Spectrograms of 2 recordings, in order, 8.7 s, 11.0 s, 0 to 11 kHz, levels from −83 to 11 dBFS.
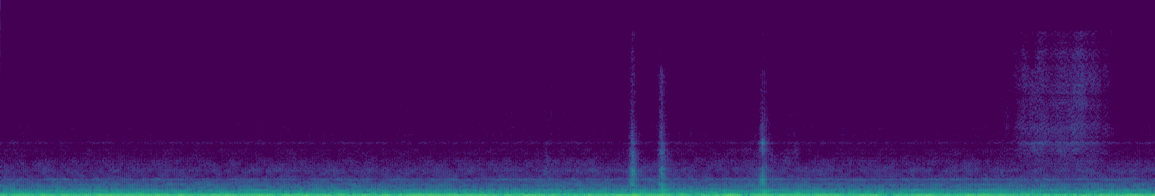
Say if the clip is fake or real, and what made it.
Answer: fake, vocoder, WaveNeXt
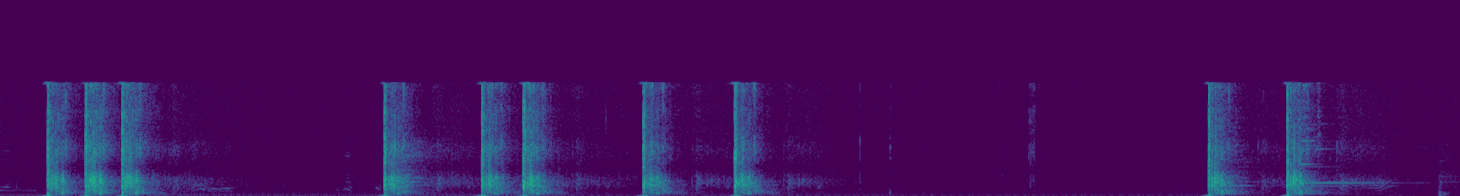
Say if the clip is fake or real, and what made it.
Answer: real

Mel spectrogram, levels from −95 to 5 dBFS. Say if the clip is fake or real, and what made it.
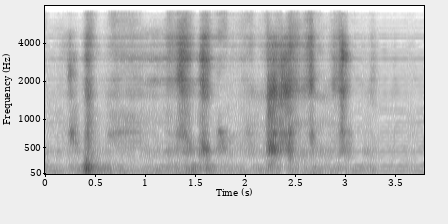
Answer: fake, vocoder, WaveNeXt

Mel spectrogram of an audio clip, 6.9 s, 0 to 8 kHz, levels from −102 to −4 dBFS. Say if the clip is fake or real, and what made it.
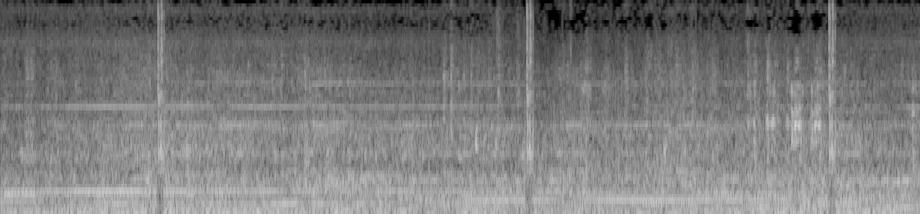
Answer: real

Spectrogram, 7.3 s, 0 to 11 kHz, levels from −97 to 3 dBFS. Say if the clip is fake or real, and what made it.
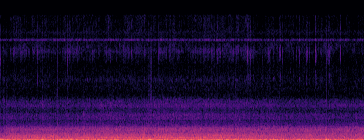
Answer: fake, vocoder, WaveNeXt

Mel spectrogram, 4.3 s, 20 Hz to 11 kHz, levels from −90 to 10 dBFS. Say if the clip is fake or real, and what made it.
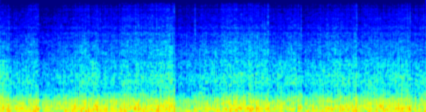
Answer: fake, vocoder, WaveNeXt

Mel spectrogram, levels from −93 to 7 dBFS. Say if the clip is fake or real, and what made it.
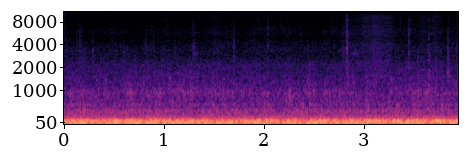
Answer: real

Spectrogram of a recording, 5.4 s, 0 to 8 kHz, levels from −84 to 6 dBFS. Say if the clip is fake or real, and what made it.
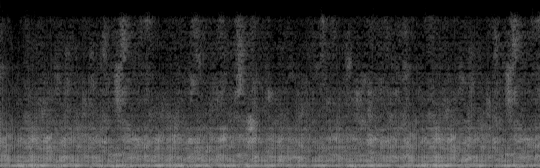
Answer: fake, vocoder, WaveNeXt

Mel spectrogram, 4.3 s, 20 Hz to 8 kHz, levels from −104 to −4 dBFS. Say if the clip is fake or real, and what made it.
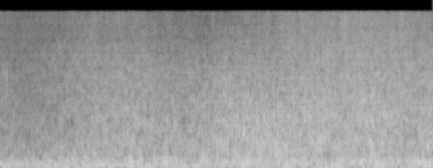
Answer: fake, vocoder, WaveNeXt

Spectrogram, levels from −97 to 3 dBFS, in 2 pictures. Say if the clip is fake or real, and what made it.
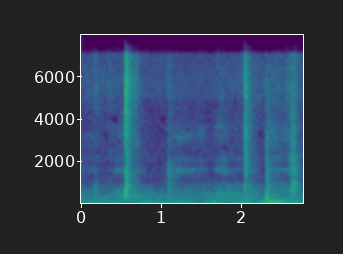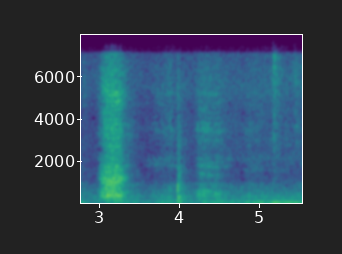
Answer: real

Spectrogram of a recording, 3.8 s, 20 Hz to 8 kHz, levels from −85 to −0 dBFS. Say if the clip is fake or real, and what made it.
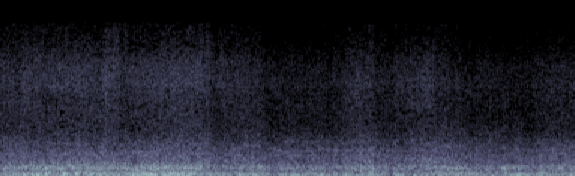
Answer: real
